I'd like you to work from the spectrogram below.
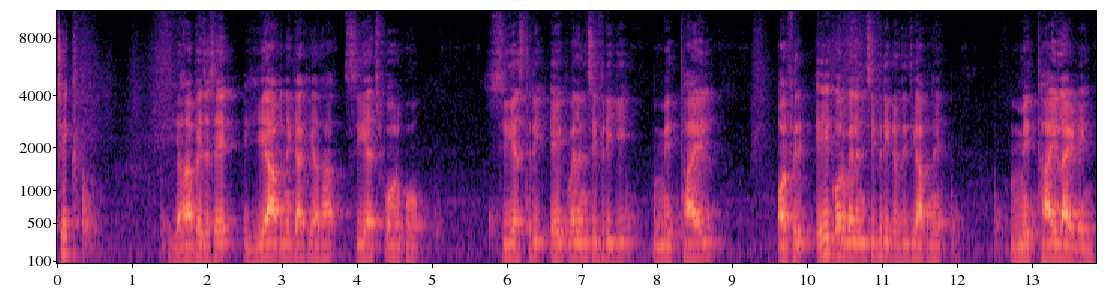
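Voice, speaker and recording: A man's voice: mid-range voice, flat delivery, takes it slowly, long pauses. A man teaching chemistry in a lecture, explaining step by step in mixed with English terms and often checking whether students are following. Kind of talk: classroom lecture at a board.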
